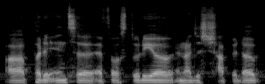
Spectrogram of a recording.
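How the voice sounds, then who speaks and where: A man's voice: sits low, level tone, quick pace, soft background music. A young man, a singer and producer born in Indonesia and raised in the US, chatting casually as an interview guest in a laid-back, slangy way. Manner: laid-back slangy talk, constant "you feel me". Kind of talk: casual chat.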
